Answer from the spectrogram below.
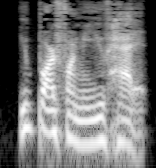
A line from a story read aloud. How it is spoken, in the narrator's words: snarled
